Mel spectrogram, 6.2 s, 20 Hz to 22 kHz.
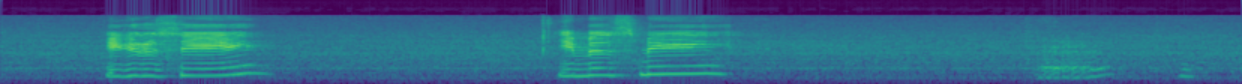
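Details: Bailey, a male Chihuahua who lived to 16, gives two drawn-out wavering yowls, each about a second long with a rising-then-falling tone, followed by a softer short whine, in a quiet indoor room.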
